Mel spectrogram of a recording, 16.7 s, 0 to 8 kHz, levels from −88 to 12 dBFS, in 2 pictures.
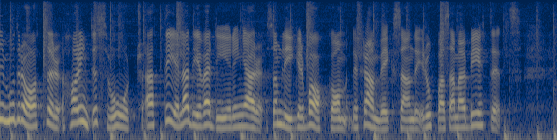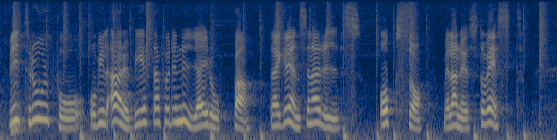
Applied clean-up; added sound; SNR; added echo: none; Drum / Drum kit; 18 dB; none.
